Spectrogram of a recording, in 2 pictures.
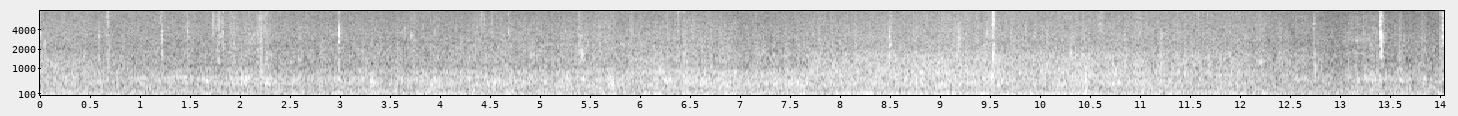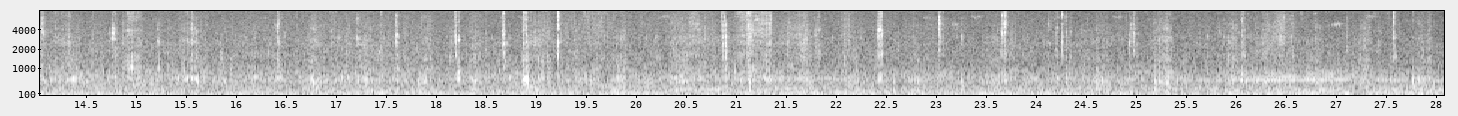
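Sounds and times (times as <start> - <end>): wet chewing and lip-smacking: 0.0 - 7.3, 13.0 - 28.0.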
